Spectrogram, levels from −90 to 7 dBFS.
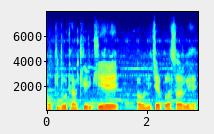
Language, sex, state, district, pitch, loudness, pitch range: Chhattisgarhi, male, Chhattisgarh, Sarguja, 110 Hz, -17 LUFS, 105-115 Hz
